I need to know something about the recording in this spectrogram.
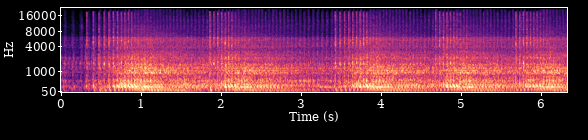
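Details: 2007 Honda HRR2162SDA Quadra Cut mower after fixing stuck-open intake valve, started on choke: speed swells and sags about every 1.5 seconds; surging, owner may clean carburetor again after water found in fuel tank.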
